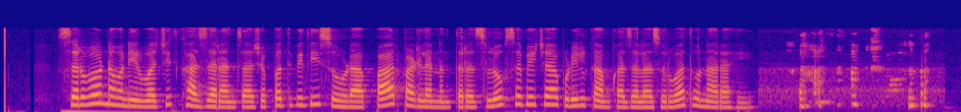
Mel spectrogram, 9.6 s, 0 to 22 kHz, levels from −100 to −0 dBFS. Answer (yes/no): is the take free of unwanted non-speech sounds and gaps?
no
